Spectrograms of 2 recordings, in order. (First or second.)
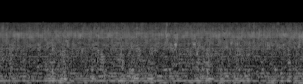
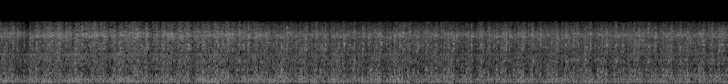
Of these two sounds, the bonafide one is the second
